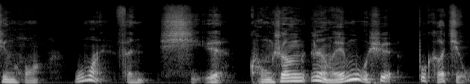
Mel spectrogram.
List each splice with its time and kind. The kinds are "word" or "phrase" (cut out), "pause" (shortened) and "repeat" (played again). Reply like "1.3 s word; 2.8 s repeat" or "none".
2.4 s pause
